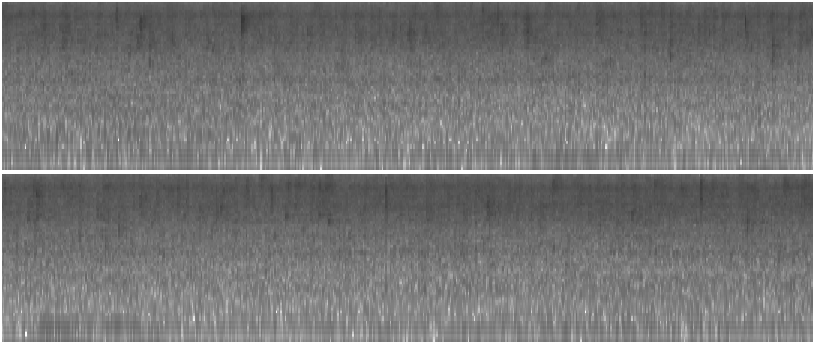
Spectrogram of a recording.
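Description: Steady rain-like patter: a soft, even hiss with scattered faint ticks.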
